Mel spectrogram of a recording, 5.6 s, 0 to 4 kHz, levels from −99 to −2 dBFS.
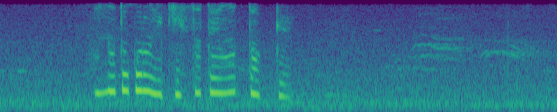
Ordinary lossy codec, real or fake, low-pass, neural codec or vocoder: none; real; 3.6 kHz; none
